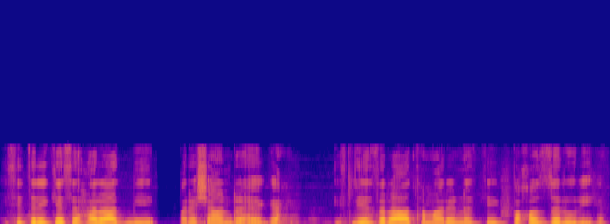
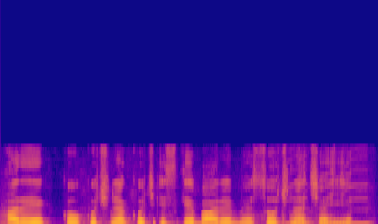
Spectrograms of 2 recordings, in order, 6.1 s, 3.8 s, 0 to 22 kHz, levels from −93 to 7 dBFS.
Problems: constant background noise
